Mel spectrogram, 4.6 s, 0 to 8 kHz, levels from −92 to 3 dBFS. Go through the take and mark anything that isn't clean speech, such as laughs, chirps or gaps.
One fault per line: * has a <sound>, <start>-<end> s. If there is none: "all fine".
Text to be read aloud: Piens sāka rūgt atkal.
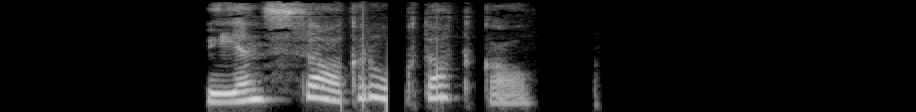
* has a dropout, 1.9-2.0 s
